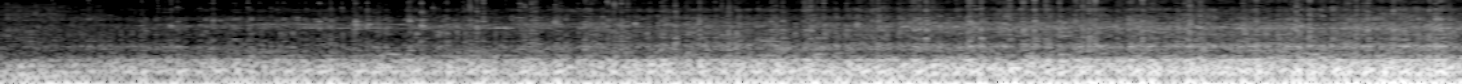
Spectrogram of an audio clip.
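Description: A truck engine roars loudly and revs, growing louder.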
